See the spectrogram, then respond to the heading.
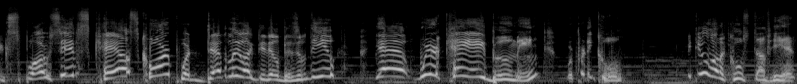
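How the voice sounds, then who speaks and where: Faint music plays in the background behind a put-on character voice. The delivery moves at a fairly quick pace. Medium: virtual streamer. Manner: goofy, boastful, rambling.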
